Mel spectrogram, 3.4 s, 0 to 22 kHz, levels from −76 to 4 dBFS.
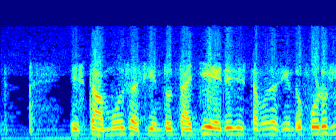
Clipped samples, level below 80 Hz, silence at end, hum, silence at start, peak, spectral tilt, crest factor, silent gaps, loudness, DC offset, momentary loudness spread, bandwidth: under 0.1%; -50 dBFS; 0 s; none; 0 s; -4 dBFS; -4 dB/octave; 18 dB; none; -21 LUFS; under 0.1%; 19 LU; 11 kHz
